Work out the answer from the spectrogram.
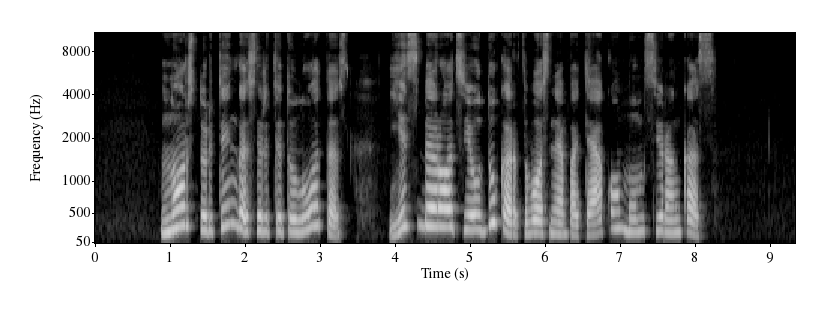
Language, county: Lithuanian, Alytus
